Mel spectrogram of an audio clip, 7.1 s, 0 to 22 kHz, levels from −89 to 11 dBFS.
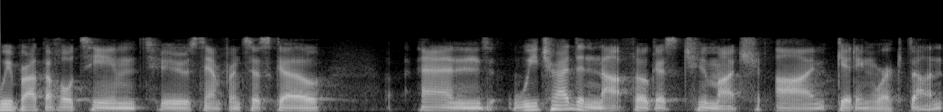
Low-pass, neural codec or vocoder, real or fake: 5.4 kHz; autoencoder, 48 kHz, 32 numbers a frame, DAC-VAE, trained on Japanese speech; fake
